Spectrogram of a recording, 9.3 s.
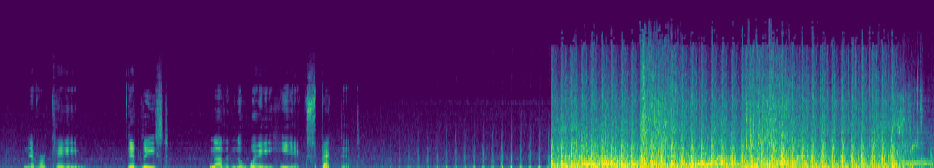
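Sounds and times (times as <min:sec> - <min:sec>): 
speech: 0:00.2 - 0:04.2
automatic gunfire: 0:05.5 - 0:09.3.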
